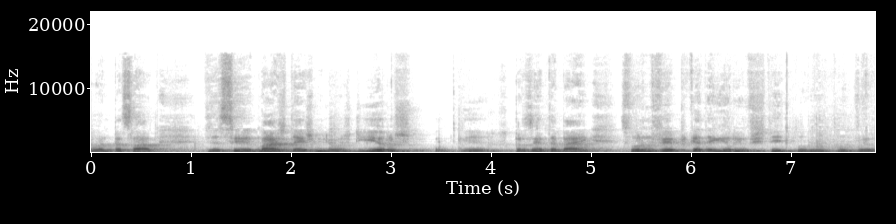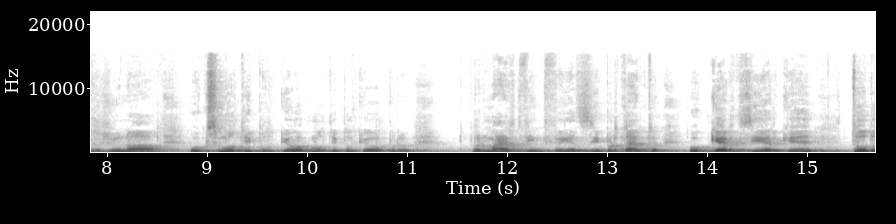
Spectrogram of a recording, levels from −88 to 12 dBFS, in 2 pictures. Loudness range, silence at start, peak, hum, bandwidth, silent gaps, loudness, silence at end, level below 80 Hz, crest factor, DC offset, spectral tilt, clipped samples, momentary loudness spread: 3 LU; 0 s; -6 dBFS; none; 15.5 kHz; none; -27 LUFS; 0 s; -54 dBFS; 20 dB; under 0.1%; -8 dB/octave; under 0.1%; 10 LU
